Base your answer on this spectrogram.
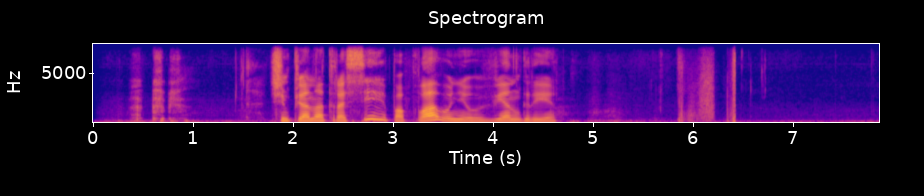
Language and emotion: Russian, positive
